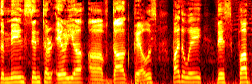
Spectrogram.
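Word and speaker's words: Daugavpils: and My Thoughts on Dog Pills. So, the city I'm in, guys, to pronounce it properly, you pronounce it dog pills. Yes, if you say dog pills, they'll know what you're talking about.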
